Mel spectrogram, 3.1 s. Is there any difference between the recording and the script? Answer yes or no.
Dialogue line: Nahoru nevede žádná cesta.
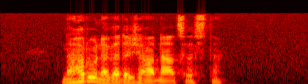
no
